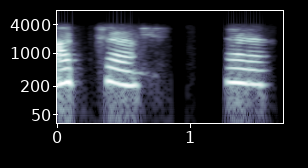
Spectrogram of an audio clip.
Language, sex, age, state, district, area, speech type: Bengali, female, 18-30, West Bengal, Alipurduar, rural, conversation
